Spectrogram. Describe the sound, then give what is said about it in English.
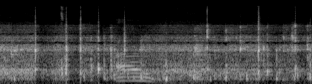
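Keyboard typing: a string of sharp, irregular clicky taps, a dozen or so in quick uneven rhythm, heard over a steady background hum with a brief stretch of faint voice in the middle. “Could whoever's typing stop typing, because it's making a funny noise.”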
